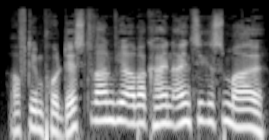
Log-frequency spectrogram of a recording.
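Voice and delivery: plain reading voice

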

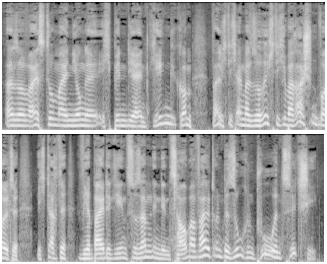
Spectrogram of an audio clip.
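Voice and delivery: lightly acted storybook uncle; fox uncle explaining. A narrator's reading. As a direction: talk a child round, cajoling.

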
